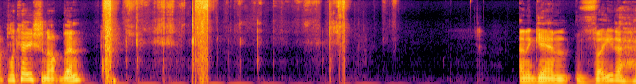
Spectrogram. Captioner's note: rip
